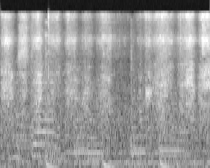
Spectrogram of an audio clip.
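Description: Hands rubbing and scrubbing a greasy metal tractor rear-axle part in diesel in a metal pan, a continuous wet scraping of metal against metal, with a few faint steady tones of background music underneath.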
